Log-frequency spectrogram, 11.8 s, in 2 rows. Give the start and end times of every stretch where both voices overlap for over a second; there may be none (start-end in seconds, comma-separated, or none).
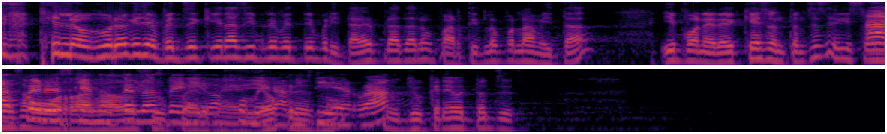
5.8-8.5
